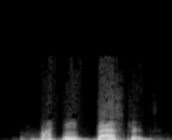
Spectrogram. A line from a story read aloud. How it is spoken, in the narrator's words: hissed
